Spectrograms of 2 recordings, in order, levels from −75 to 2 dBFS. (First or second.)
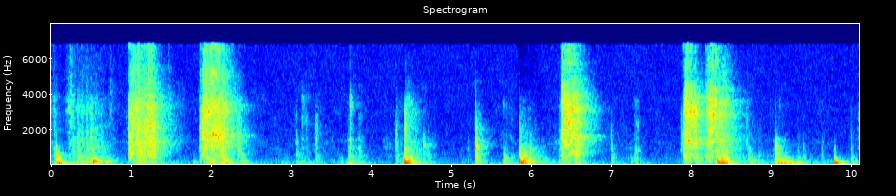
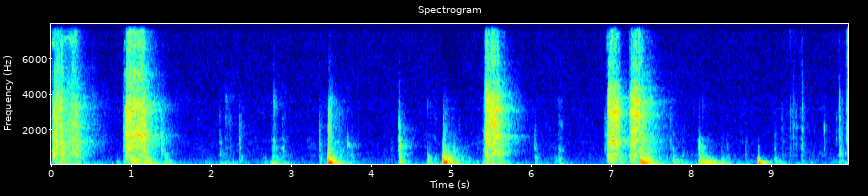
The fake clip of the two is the second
